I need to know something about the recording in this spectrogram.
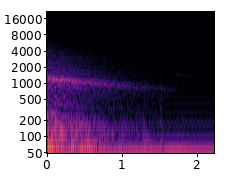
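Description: The tail of the preceding promo fades away, then a short click about one and a half seconds in, followed by a steady low hum in the gap between recorded radio spots.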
